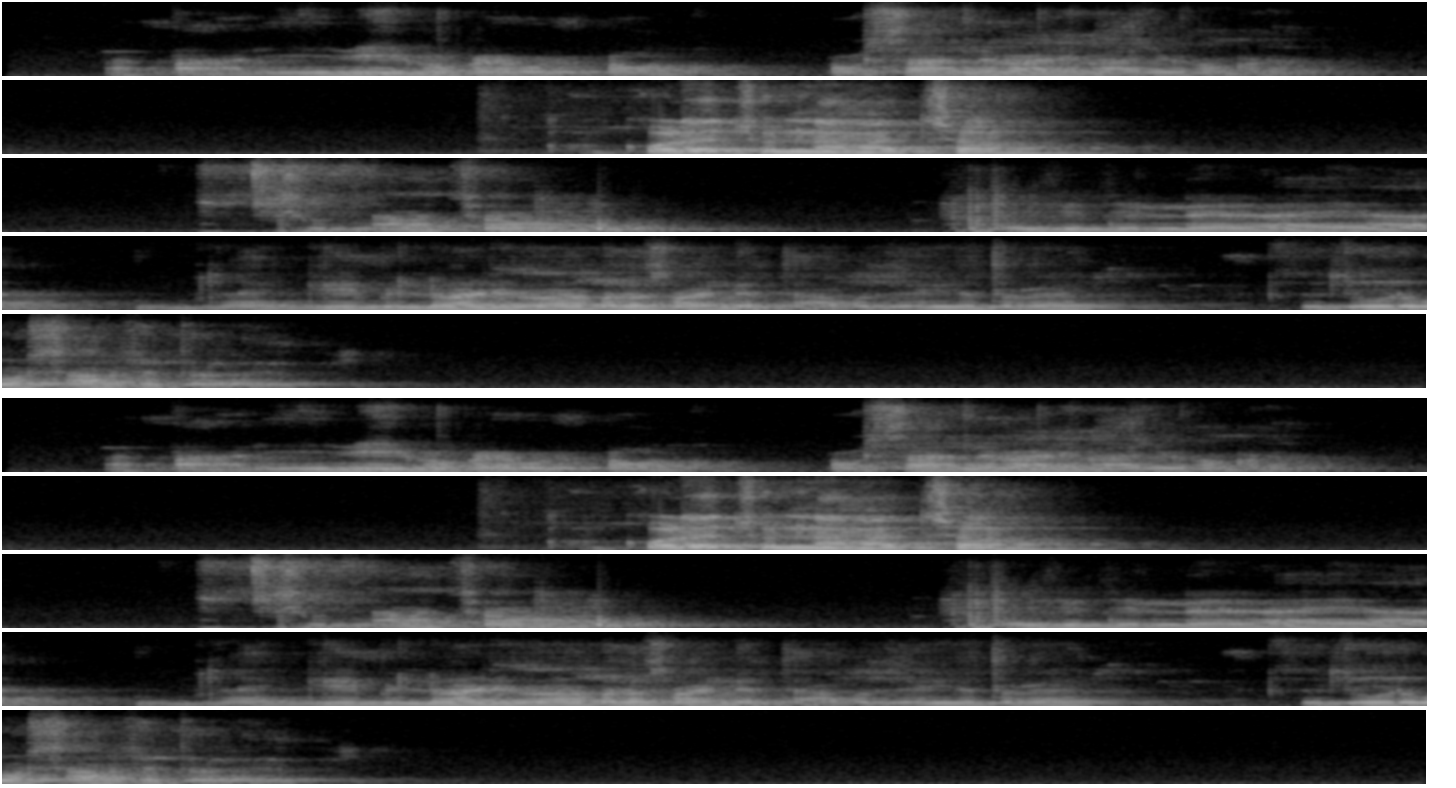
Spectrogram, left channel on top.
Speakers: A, on the right; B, on the left.
A: ଆ ପାଣି ହେଇନି କଙ୍କଡା କଉଠୁ ଦେବ ବର୍ଷା ହେଲେ ପାଣି ବାହାରିବ କଙ୍କଡା।
B: କଙ୍କଡ଼ା, ଚୁନା ମାଛ।
A: ଚୁନା ମାଛ ଏଇ ସିଜିନ୍ ନରେ ନାଇଁ ଯାଇକି ବିଲବାଡି ରୁଆ ପଦା ସଇଲେ ତାପରେ ଯାଇକି ଯେତେବେଳେ ସେ ଜୋରେ ବର୍ଷା ହବ ସେତବେଳେ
